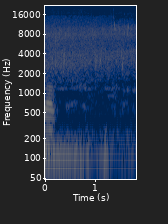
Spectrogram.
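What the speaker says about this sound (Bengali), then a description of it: "এই যে মাছ ভাজা চলছে" Fish fries in an outdoor field kitchen with a soft, continuous sizzle; a short burst of voice opens the clip before the frying carries on alone.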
